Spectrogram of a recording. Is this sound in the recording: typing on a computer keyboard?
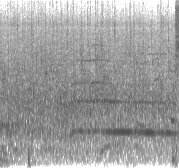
no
